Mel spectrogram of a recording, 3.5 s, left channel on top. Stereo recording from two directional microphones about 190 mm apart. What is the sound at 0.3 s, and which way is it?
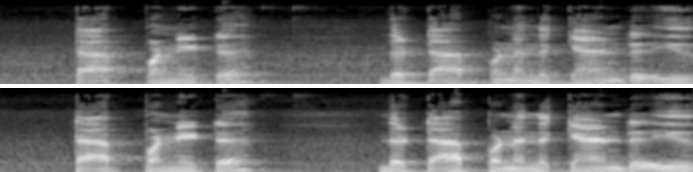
Speech, 40° right (ahead or behind).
